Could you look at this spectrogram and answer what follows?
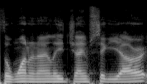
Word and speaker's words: Segeyaro: I'm here with the one and only James Segeyaro. Is that how you say it properly? Segeyaro? Yes. Or is that an Aussie slang? Nah. That's how you say it. Segeyaro.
